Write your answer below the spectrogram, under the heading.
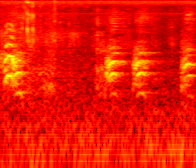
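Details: During a training session, Warwolf the Belgian Malinois lets out a sharp yip, then a pair of close, whining yelps and one more near the end, over low room rumble.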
